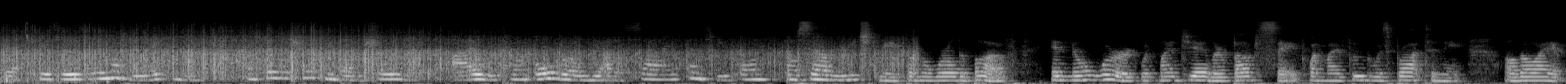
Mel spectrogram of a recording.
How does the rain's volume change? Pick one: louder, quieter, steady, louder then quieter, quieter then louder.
quieter.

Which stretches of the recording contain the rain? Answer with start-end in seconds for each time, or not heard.
0.0-9.2.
